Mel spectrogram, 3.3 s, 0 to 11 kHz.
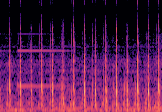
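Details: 2013 Dodge Journey with ignition on: quick evenly spaced clicks, about five a second, from the blend door actuator behind the dash near the blower motor.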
